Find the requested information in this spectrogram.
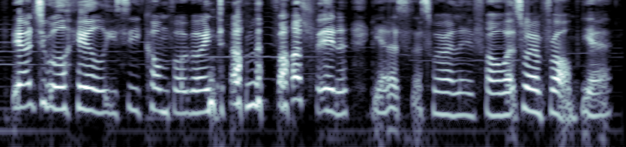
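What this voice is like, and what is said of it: West Yorkshire accent. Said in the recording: “that accent because I absolutely love it ... I'm from Home Firth in West Yorkshire”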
